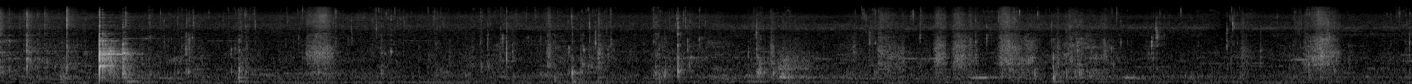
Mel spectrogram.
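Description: A raw chicken bumps against a plastic bowl.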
